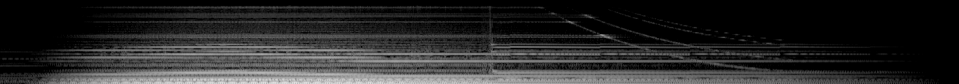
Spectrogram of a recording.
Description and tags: PPG 007 Insane Melody G#1
This sample is part of the "PPG
MULTISAMPLE 007 Insane Melody" sample pack. The sound is a weird melody
with some high frequencies at the end. Slow attack and release. In the
sample pack there are 16 samples evenly spread across 5 octaves (C1
till C6). The note in the sample name (C, E or G#) does not indicate
the pitch of the sound but the key on my keyboard. The sound was
created on the PPG VSTi. After that normalising and fades where applied within Cubase SX.
experimental, multisample, melody, ppg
